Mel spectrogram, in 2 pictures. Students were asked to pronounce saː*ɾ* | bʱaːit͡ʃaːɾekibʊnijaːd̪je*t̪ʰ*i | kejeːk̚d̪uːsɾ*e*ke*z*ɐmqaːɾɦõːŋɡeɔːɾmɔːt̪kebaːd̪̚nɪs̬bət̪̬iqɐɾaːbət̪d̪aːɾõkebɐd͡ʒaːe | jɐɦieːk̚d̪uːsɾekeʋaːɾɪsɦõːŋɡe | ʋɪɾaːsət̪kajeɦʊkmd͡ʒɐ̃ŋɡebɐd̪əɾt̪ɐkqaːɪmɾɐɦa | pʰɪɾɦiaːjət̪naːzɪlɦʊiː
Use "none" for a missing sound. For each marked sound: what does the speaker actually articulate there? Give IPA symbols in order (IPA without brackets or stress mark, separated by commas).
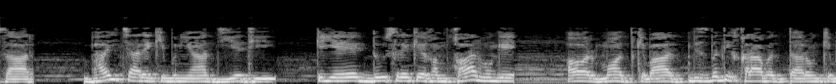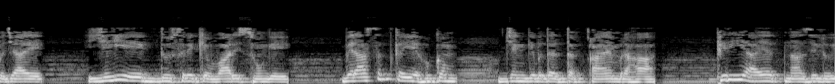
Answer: ɾ, t̪ʰ, e, ɣ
